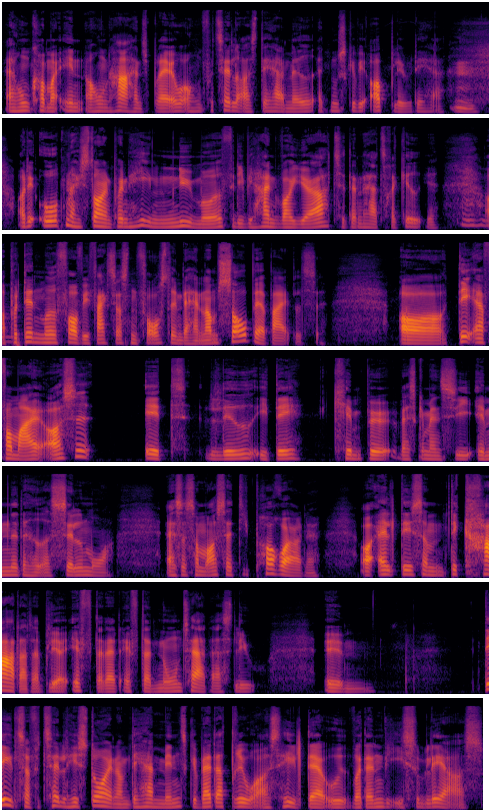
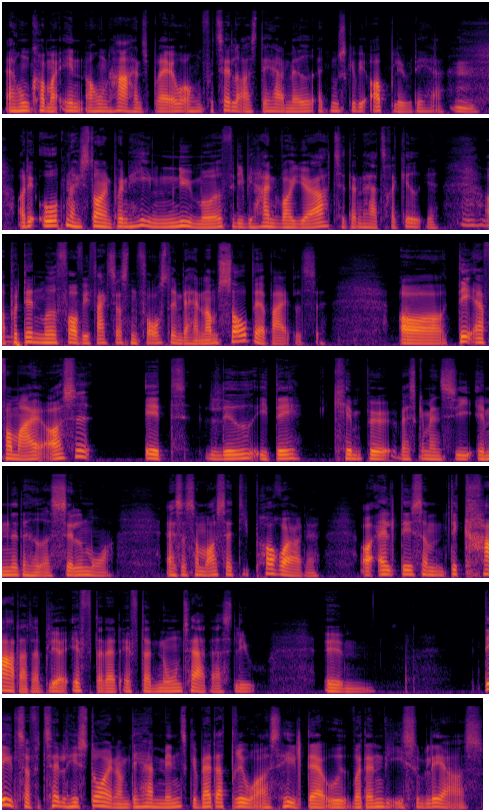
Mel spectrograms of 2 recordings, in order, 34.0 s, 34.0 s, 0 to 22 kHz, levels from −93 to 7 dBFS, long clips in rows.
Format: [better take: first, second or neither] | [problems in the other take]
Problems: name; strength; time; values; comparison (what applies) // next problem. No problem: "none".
second | thin; somewhat; fading below 1 kHz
